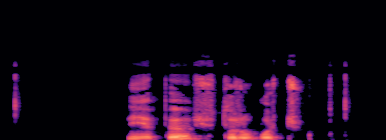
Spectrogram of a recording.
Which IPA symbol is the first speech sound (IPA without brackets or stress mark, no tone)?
n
